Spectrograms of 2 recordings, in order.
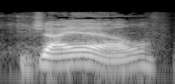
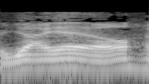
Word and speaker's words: Jael: Then Jael, or Yael, however you want to pronounce her name, Yael. Then Yael, Heber's wife, she took a tent peg.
